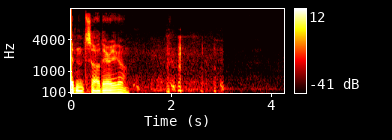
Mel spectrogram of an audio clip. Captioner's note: chuckles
